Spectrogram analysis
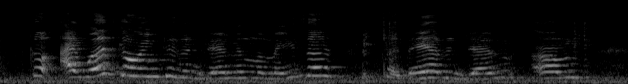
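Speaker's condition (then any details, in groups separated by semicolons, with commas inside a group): Spastic quadriplegic cerebral palsy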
